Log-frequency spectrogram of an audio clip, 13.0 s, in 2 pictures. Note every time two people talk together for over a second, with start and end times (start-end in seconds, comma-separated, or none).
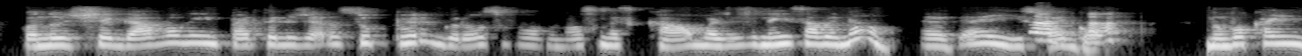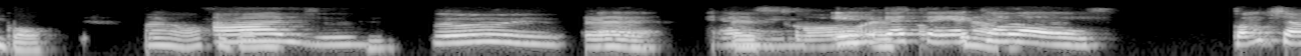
9.4-11.6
